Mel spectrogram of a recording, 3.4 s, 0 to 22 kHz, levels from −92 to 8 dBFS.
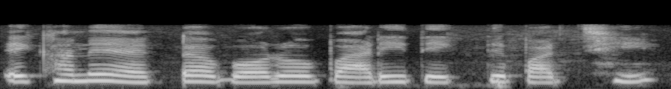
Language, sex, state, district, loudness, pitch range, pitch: Bengali, female, West Bengal, Alipurduar, -14 LUFS, 225-265 Hz, 240 Hz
